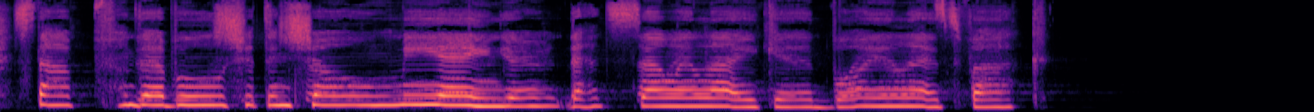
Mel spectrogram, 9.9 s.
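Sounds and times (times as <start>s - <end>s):
pop rap singing: 0.0s - 7.8s.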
